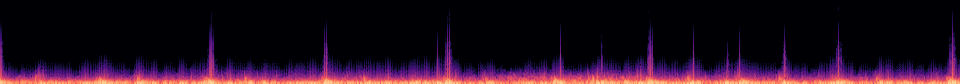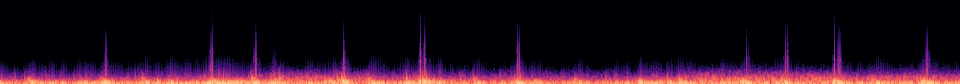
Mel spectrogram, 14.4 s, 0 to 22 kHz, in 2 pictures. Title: Heartbeat ASMR 2 (black screen)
